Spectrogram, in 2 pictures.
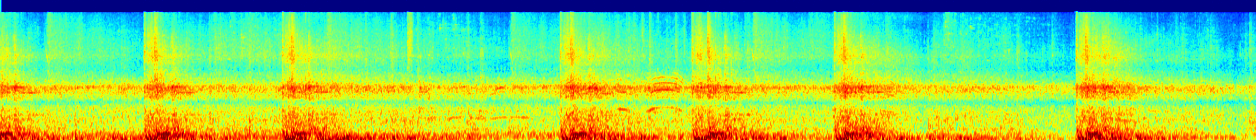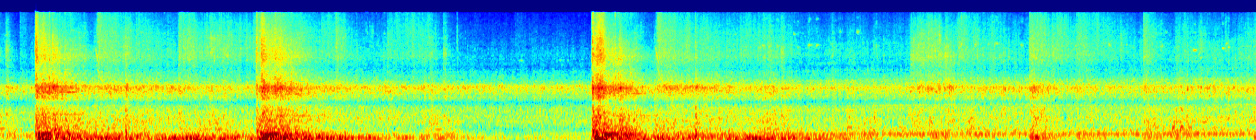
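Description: A tank engine rumbles and treads clank steadily.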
